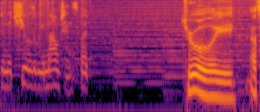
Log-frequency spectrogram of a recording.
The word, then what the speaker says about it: Chiolui: Chiolui, that's how you pronounce it.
